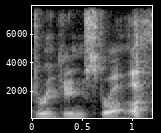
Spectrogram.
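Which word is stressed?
straw. The stress falls on the word straw. Someone is drinking straw itself. The speaker calls it wrong. "not drinking straw"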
